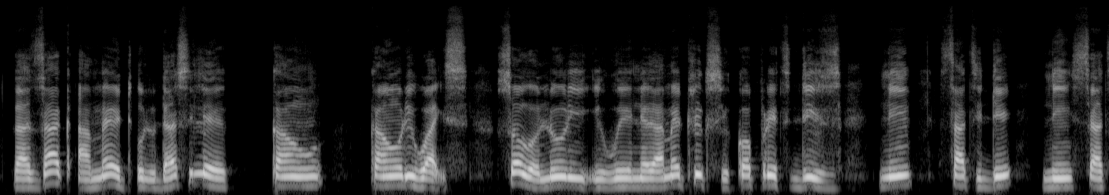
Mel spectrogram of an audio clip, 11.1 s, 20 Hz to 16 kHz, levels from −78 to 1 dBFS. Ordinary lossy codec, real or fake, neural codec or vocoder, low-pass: MP3, 96 kbps; fake; codec, 44.1 kHz, 7.8 kbps, Pupu-Codec; 14.4 kHz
